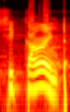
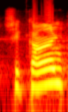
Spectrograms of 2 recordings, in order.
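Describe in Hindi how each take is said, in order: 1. Can't में एक लंबा खुला स्वर है, जैसे "father" में। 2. Can't में एक लंबा खुला स्वर है, जैसे "father" में।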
